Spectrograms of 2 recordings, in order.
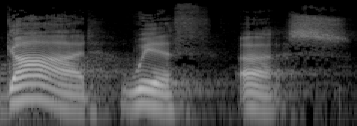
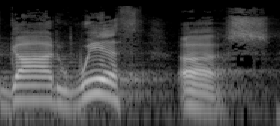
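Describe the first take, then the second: First: The word God carries the emphasis. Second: The word with carries the emphasis. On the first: It is God himself who came. "emphasizing first of all" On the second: God is present beside people, not only above. "That God is not just above us, but he is with us"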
